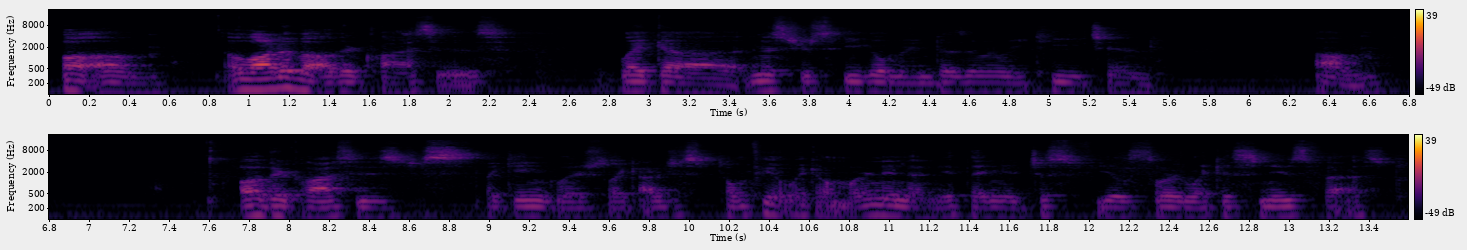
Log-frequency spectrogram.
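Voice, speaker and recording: A man's voice: on the low side, level tone, moderate pace, gravelly, a little mellow, roomy sound, a little hiss or hum, poor audio. A teenage boy in a casual chat, teasing and full of fillers.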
